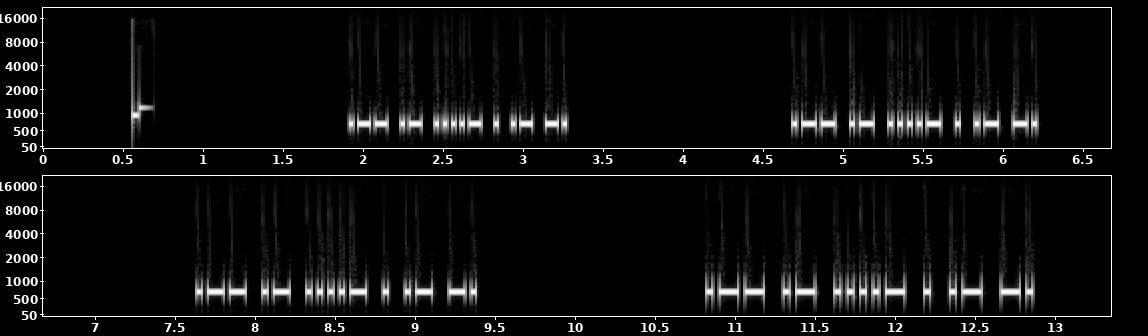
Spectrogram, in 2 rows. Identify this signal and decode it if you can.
Morse code, heard as a keyed tone, about 37 wpm, 700 Hz. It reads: WA4EAN WA4EAN WA4EAN WA4EAN
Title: Speed Racing - USA 2x3 Call Signs 30wpm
